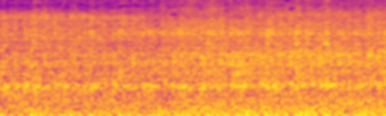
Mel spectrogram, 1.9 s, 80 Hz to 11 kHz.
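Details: Landini 5830 tractor diesel idling after hydraulic oil and filter change, level halfway between the marks: steady, even low rumble with no knocks, misses or surges; running much smoother and healthy.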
